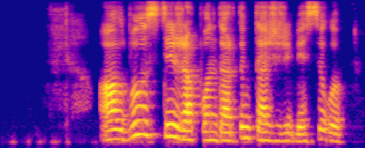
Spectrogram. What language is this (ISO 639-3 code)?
kaz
